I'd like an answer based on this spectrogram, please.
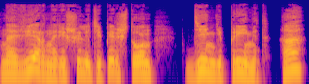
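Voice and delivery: put-on eager young woman pressing her point; young Lise. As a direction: play the agitated young girl Lise. Lise's voice in audiobook.

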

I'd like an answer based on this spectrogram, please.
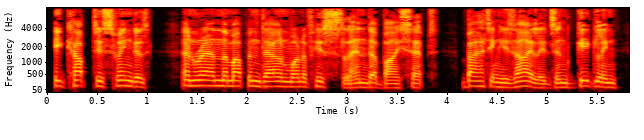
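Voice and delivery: plain reading voice

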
